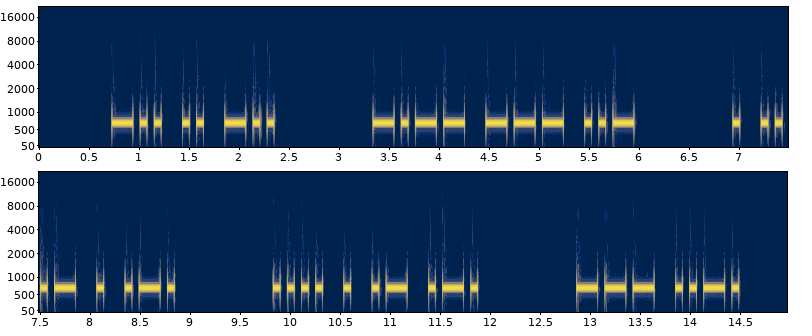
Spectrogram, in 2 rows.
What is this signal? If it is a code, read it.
Morse code, heard as a keyed tone, about 17 wpm, 700 Hz. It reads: DID YOU EVER HEAR OF
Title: 2x Word-Spacing - Sentences from Top 400 Words - 17wpm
